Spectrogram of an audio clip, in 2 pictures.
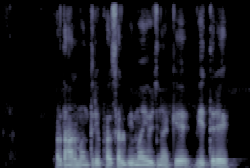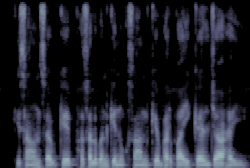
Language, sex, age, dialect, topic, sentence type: Magahi, male, 18-24, Western, agriculture, statement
